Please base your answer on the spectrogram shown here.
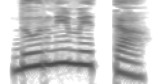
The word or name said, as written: ದುರ್ನಿಮಿತ್ತ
